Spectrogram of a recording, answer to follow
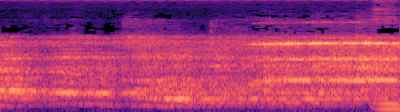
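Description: Indistinct voices mixed with background music, with a thin steady high tone near the end.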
